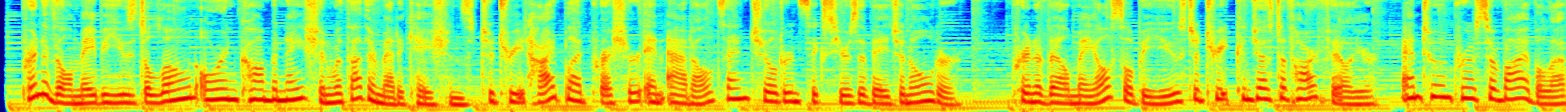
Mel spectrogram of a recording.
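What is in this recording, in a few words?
Medical Voiceover, female voice; Prinivil spot; COMMERCIAL; relaxed; authentic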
